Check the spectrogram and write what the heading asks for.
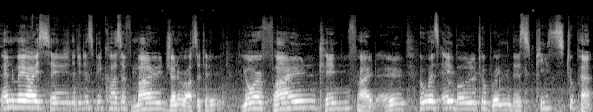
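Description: A pompous puppet king from a children's show , performed by a man, holds forth in a booming, regal manner. He takes his words extremely slowly, with a dark, mellow tone and formal, self-satisfied stateliness. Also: animated, distant mic, a little hiss or hum, low-quality recording. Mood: pompous, proclaiming. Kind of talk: children's television puppet play.

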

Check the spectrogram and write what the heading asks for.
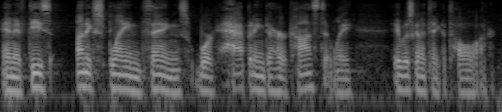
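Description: A man's voice: low-pitched, fairly even intonation, fairly quick, fairly bright tone. A man recounting past events reflectively in a documentary interview.

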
